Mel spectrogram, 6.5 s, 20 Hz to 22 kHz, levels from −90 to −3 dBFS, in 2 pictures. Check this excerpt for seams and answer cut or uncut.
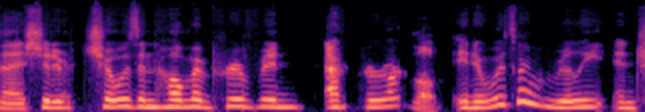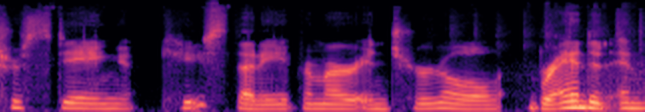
cut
